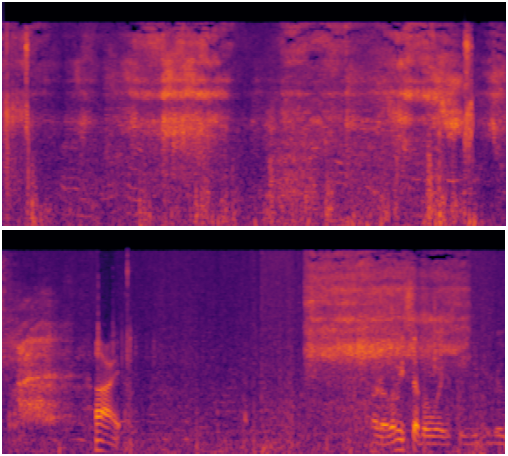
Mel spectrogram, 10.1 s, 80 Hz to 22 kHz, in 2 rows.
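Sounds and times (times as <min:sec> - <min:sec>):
aerosol can spraying: 0:00.0 - 0:05.1, 0:08.0 - 0:09.8.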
